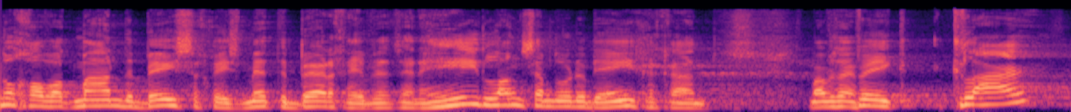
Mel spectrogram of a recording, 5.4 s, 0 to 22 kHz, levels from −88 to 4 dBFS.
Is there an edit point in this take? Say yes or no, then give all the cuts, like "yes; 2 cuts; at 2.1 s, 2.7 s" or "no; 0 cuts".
yes; 2 cuts; at 3.0 s, 4.3 s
